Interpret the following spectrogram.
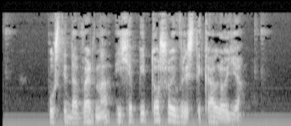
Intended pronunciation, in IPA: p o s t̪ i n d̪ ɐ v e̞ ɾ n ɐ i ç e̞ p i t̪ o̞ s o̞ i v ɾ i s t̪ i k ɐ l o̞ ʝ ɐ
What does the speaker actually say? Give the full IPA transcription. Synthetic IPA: p u s t̪ i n d̪ ɐ v e̞ ɾ n ɐ i ç e̞ p i t̪ o̞ s o̞ i v ɾ i s t̪ i k ɐ l o̞ ʝ ɐ

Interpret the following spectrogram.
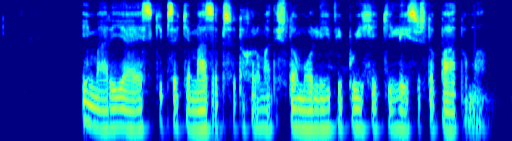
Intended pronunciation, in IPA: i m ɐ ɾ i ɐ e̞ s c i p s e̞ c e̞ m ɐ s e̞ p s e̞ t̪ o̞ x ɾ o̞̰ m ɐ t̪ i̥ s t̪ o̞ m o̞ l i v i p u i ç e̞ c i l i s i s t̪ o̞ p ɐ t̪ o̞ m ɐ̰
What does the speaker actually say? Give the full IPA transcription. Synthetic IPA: i m ɐ ɾ i ɐ e̞ s c i p s e̞ c e̞ m ɐ z e̞ p s e̞ t̪ o̞ x ɾ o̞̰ m ɐ t̪ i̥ s t̪ o̞ m o̞ l i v i p u i ç e̞ c i l i s i s t̪ o̞ p ɐ t̪ o̞ m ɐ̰

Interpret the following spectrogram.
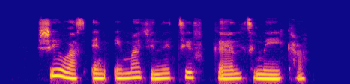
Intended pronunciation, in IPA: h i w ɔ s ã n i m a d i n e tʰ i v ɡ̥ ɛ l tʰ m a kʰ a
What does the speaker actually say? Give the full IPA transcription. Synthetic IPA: ʃ i w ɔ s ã n i m a d͡ʒ i n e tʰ i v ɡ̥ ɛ l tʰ m e kʰ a

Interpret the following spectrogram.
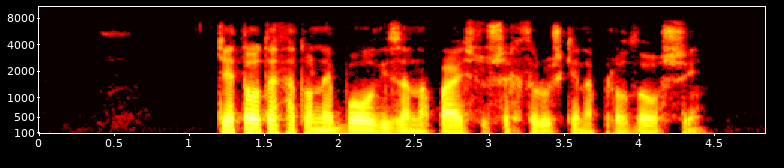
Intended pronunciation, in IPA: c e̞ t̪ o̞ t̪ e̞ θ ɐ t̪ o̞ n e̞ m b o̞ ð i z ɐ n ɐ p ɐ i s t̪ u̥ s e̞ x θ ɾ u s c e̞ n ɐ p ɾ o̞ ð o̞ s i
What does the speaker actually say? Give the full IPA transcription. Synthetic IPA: c e̞ t̪ o̞ t̪ e̞ θ ɐ t̪ o̞ n e̞ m b o̞ ð i z ɐ n ɐ p ɐ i s t̪ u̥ s e̞ x θ ɾ u s c e̞ n ɐ p ɾ o̞ ð o̞ s i

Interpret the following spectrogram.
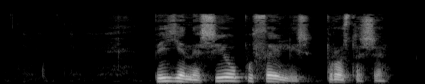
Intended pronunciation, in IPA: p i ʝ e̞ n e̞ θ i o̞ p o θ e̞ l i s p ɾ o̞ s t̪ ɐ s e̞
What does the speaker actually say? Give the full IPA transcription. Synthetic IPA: p i ʝ e̞ n e̞ s i o̞ p u θ e̞ l i s p ɾ o̞ s t̪ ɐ s e̞

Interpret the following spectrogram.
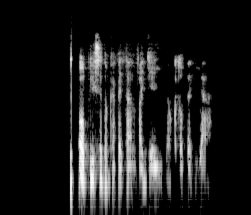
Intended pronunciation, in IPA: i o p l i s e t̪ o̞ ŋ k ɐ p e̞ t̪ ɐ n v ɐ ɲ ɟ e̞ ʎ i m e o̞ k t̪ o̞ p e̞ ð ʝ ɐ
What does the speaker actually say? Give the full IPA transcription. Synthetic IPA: i o p l i s e t̪ o̞ ŋ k ɐ p e̞ t̪ ɐ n v ɐ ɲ ɟ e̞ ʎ i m e o̞ k t̪ o̞ p e̞ ð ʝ ɐ

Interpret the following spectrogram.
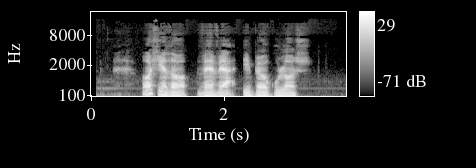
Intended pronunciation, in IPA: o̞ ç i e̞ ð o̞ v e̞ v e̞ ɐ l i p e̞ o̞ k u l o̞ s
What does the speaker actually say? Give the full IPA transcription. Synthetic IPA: o̞ ç i e̞ ð o̞ v e̞ v e̞ ɐ i p e̞ o̞ k u l o̞ s

